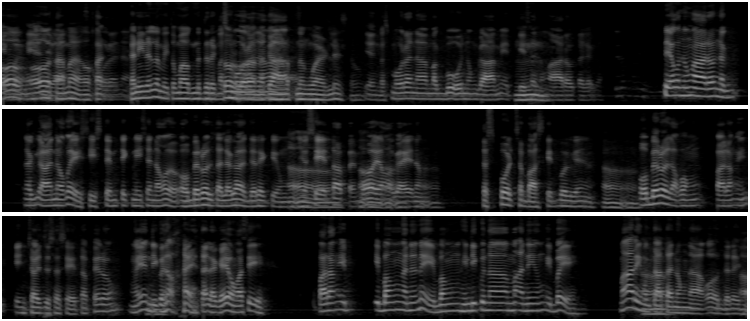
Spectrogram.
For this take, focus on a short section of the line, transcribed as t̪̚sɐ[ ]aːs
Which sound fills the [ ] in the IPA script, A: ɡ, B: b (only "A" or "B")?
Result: B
